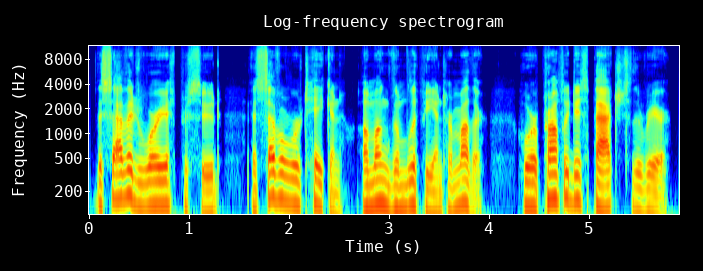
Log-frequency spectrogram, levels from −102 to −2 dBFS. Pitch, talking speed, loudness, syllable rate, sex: 120 Hz, 215 wpm, -24 LUFS, 7.5 syllables/s, male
